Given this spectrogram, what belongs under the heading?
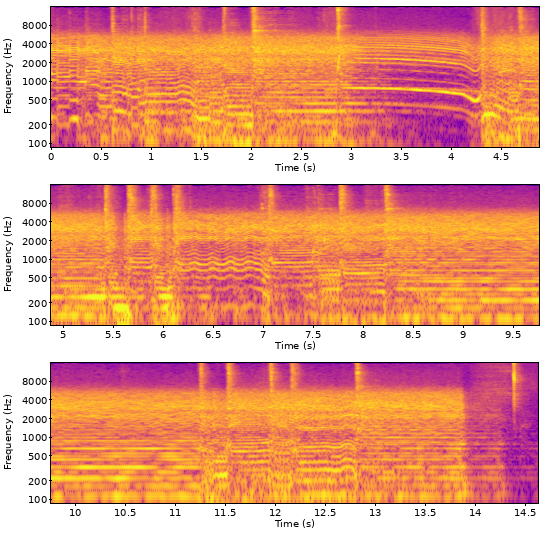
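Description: Electric guitar with a distinctly breaking-up pickup, played alone: sustained chords and bending notes with a gritty, mildly distorted tone, ringing continuously and close for about fourteen seconds before cutting off.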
